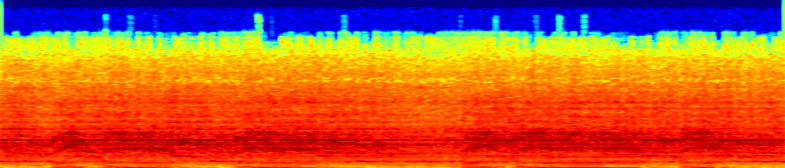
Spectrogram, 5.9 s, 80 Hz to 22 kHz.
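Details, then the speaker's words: Stihl MS440 chainsaw, previously losing power at high rpm, after gasket delete (about 0.022 in squish), carb leaned slightly, 24-inch bar: revs up and drops back cleanly, holding strong at top; normal healthy running. "this all runs really good i leaned it out just a touch not much but it runs real good"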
